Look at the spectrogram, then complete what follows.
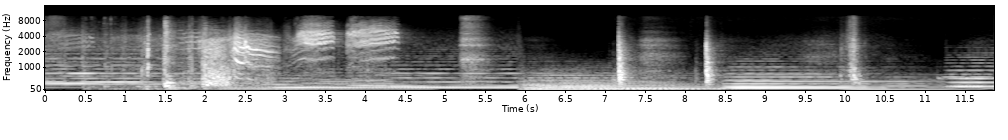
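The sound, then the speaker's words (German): A sharp gunshot crack as a consecrated silver bullet is fired at an owl demon, followed by the creature's shrill, warbling death cries that trail off over a low sustained drone, with a few more hard thuds later on. “Und Schuss.”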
